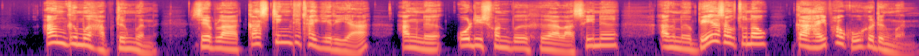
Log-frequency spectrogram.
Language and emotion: Bodo, surprised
